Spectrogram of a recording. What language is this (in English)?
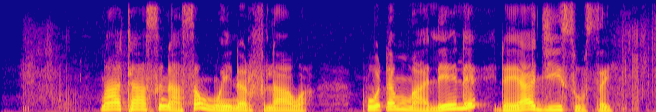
Hausa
